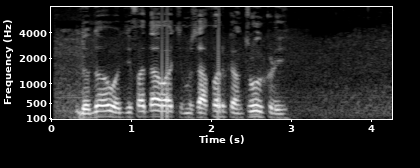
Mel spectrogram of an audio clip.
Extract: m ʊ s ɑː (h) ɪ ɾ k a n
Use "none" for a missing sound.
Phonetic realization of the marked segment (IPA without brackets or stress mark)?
f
